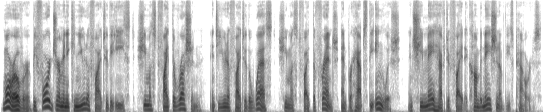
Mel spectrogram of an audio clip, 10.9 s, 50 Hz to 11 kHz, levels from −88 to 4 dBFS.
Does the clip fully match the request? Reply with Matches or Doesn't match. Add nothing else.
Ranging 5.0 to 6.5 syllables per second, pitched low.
Matches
